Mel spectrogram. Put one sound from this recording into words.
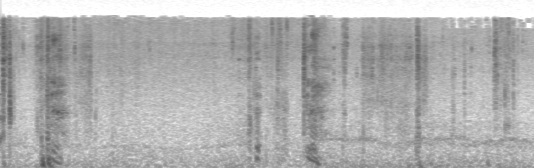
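Hands and boots thud and scrape against stone while climbing.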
